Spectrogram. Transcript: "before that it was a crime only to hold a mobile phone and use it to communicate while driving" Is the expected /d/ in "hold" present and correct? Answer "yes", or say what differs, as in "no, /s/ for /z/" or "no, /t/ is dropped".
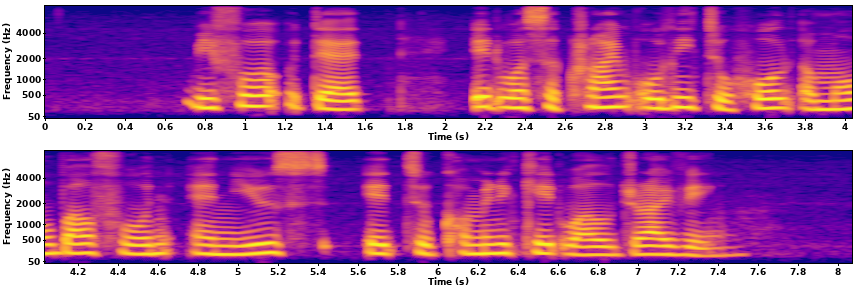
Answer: yes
